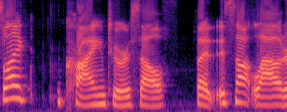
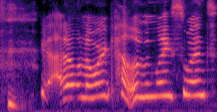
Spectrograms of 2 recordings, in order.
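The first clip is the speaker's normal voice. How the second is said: put-on crying voice, much higher pitch; 11 semitones higher than usual. Retelling a story and acting out Heidi's words, imitating Heidi crying. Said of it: "why are you crying like that?".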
